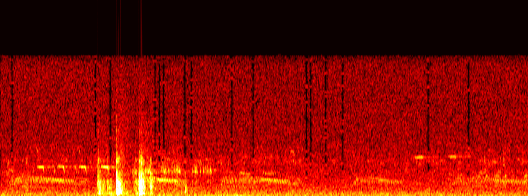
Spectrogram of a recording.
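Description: Faint birdsong, short whistled phrases and trills, with three quick sharp clicks about a second in.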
